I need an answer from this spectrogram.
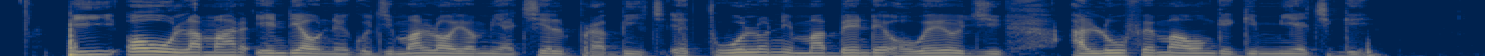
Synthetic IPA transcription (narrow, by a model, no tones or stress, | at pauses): piɔʊlamarɪndjaoneɡod͡ʒimalɔjɔmɪat͡ʃjɛlpɾabit͡ʃet̪wolonɪmabɛndɛʔɔwɛjɔd͡ʒialʊfɛmaoŋɡeɡɪmjɛt͡ʃɡɪ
